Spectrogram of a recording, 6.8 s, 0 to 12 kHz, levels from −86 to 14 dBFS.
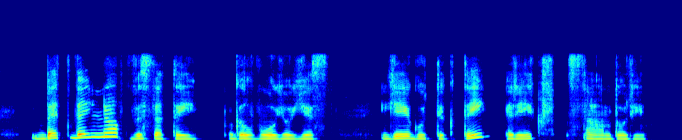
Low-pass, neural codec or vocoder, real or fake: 7.2 kHz; codec, 16 kHz, 4.8 kbps, FACodec; fake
